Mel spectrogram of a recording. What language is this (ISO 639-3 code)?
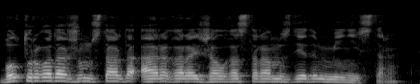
kaz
